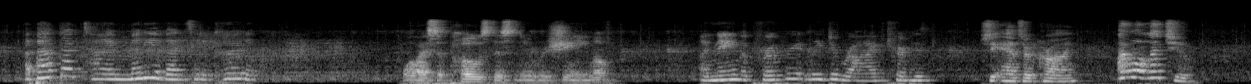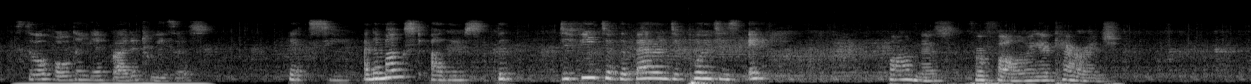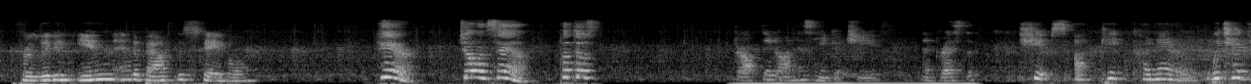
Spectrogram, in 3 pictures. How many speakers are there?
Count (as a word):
five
